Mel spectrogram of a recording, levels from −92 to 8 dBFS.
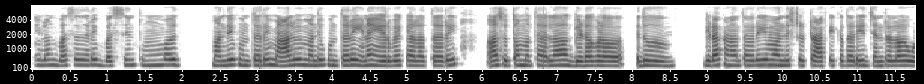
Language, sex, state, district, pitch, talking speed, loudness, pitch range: Kannada, female, Karnataka, Gulbarga, 235 Hz, 135 wpm, -25 LUFS, 225-245 Hz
